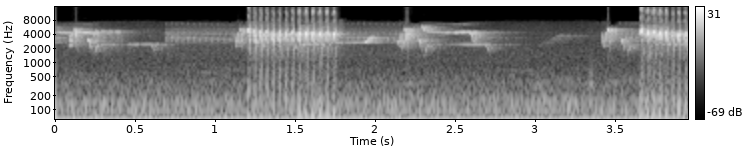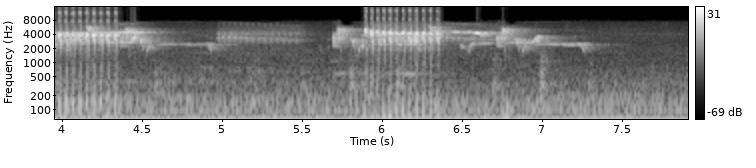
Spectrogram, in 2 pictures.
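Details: Scarlet-backed flowerpecker, a female calling to stimulate males, likely caged: high thin tinny notes and short descending whistles around a steady high tone, with loud harsh buzzy bursts roughly every two to three seconds.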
